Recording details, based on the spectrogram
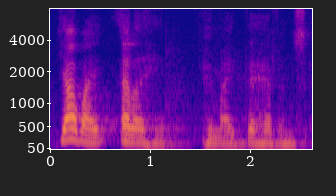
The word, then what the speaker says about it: Yahweh: We don't know exactly how it's pronounced. Yahweh is probably the best pronunciation that we have. Sometimes people have called it Jehovah.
